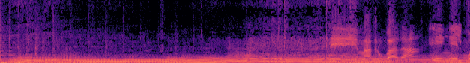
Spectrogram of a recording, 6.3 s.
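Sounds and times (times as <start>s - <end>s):
tuned car engines revving: 0.0s - 6.2s
speech: 5.0s - 6.2s.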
